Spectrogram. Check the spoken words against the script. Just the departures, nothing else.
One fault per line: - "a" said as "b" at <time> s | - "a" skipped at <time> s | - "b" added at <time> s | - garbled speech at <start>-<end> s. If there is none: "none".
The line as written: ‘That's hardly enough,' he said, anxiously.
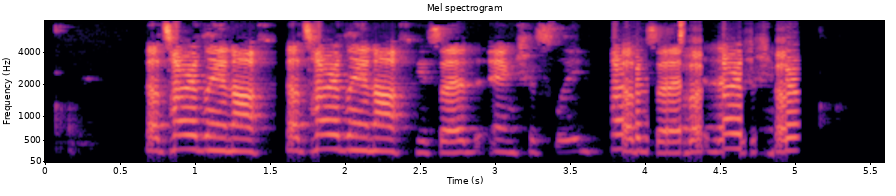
- "that's hardly enough" added at 1.6 s
- garbled speech at 3.8-5.0 s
